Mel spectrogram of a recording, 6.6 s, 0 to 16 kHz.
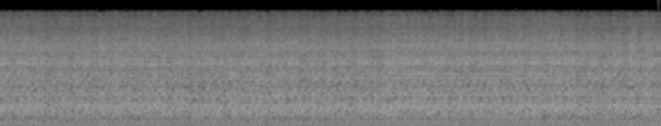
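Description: Tractor engine in the video game Farming Simulator 25 running at a steady, loud, constant drone with a low rumbling hum and no breaks, alone without talk.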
